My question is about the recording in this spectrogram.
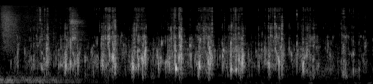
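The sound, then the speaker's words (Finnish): Black coffee pours steadily into cups with a bright, splashing trickle, continuous for a few seconds, with no talking over it. “Kupposet täynnä mustaa kultaa.”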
